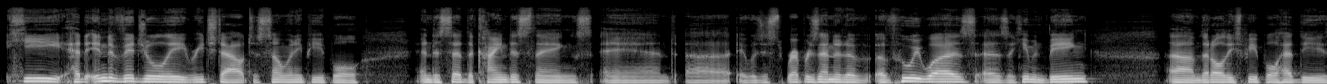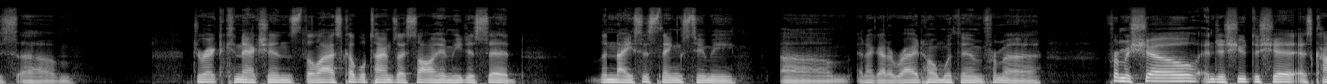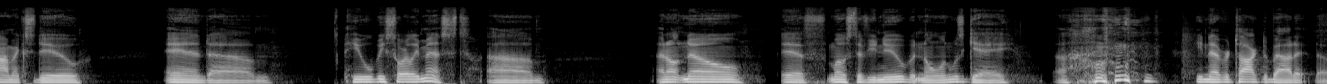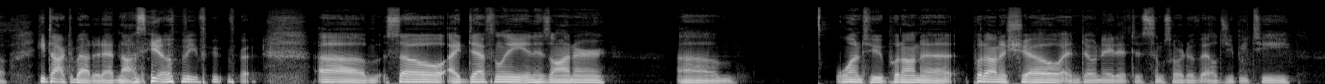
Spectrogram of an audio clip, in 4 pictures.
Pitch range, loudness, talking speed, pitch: 95-115 Hz, -18 LUFS, 155 wpm, 105 Hz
